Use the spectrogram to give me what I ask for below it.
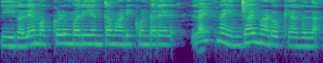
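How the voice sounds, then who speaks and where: A woman's voice: fairly high pitch, fairly even intonation, measured pace, warm tone. A woman voicing a playful young newlywed husband who teases and coaxes his wife, in a storybook reading. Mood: teasing. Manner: teasing, coaxing.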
